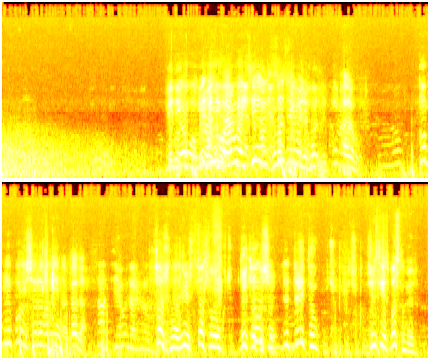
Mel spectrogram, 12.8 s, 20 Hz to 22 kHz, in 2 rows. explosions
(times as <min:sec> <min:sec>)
0:00.0 0:05.6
